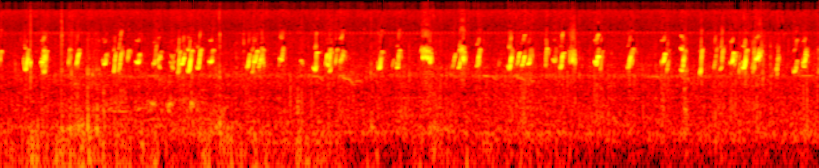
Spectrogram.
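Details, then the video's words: Domestic baby chicks cheep in quick, bright repeated peeps, many short notes tumbling over one another, with a soft low rumble underneath. "Baby Chicks Chirping Sounds"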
